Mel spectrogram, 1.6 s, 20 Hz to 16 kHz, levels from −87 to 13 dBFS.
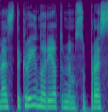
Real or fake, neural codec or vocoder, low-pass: real; none; 14.4 kHz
